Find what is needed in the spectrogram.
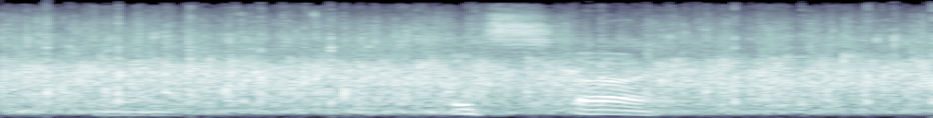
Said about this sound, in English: Hey, would you give these guys, especially Pam, a round of applause and thank her for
